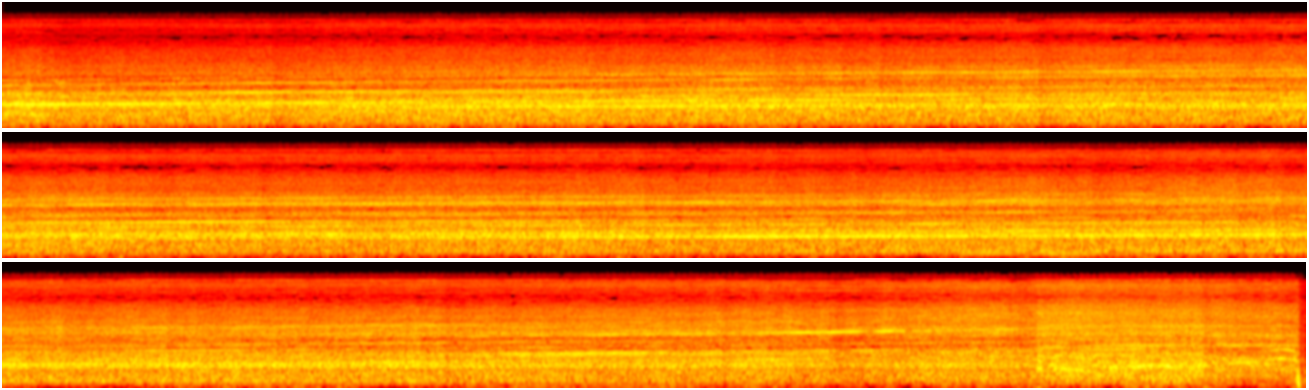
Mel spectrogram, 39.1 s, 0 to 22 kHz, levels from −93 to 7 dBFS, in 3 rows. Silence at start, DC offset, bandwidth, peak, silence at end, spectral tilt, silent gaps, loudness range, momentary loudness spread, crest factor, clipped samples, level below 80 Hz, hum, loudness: 0 s; under 0.1%; 16 kHz; -2 dBFS; 0 s; -2.5 dB/octave; none; 3 LU; 4 LU; 16 dB; under 0.1%; -48 dBFS; none; -17 LUFS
